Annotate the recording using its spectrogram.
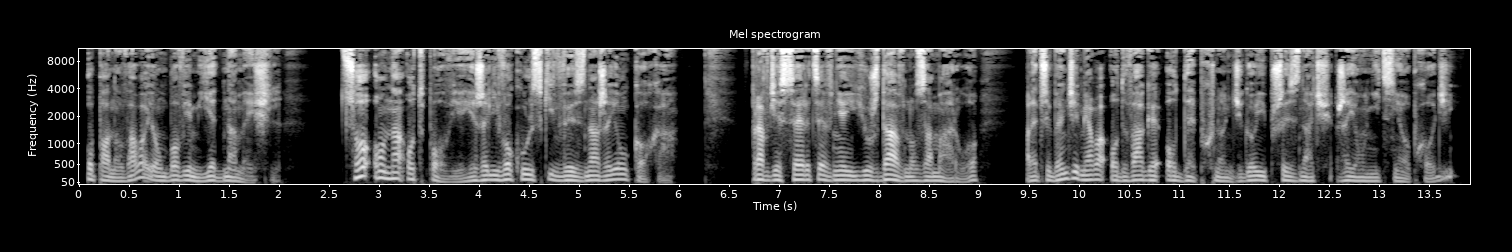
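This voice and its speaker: A man reads a literary novel aloud with expressive storytelling. His low, slightly husky voice rises and falls widely, and the recording is dry and close. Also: no room sound. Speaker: audiobook narrator. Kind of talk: scripted literary narration.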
